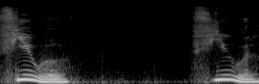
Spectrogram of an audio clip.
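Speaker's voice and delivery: clumsily faked, bad put-on British accent. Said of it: "Do the British accent again?".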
